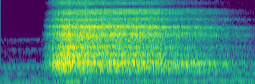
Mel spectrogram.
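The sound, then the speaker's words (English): A deep breath taken during a guided relaxation exercise, breathed out through the mouth as if breathing fire. It is one sustained, breathy rush of air lasting about two seconds, steady and fairly loud, over a faint constant tonal hum. “breathe out through your mouth, pretending you are breathing fire. Ready? Take a deep breath in and out.”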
